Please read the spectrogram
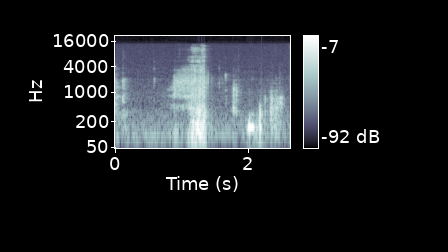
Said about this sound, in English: But anyway, um, I've got myself uh, my cup of tea here. Let me just have a quick sip of this.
